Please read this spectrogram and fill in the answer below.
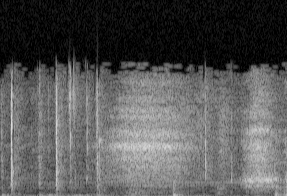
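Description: Computer keyboard keys clicking as a few separate key presses, spread unevenly.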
